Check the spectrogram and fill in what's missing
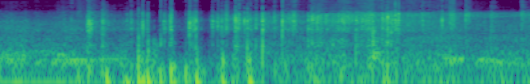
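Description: A pair of Chua Chandan pigeons coo softly, with a few low throaty calls mixed with rustling and patter, fairly close.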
